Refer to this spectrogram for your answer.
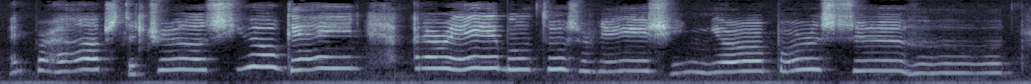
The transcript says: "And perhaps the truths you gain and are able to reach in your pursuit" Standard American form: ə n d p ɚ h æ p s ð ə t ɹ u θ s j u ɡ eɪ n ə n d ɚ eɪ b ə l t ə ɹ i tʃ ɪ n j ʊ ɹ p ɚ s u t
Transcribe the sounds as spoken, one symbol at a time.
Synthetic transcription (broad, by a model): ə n p ɚ h æ p s ð ə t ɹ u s j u ɡ eɪ n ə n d ɚ eɪ b ə l t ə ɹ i ʃ ɪ n j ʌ ɹ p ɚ s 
